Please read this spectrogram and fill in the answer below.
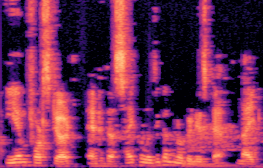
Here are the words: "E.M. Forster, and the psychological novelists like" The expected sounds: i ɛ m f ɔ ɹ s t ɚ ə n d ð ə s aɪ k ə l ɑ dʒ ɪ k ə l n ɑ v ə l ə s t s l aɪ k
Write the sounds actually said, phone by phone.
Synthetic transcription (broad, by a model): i ɛ m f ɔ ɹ s t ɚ ə n d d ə s aɪ k ə l ɑ dʒ ɪ k ə l n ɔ b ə l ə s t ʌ l aɪ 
